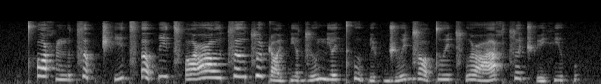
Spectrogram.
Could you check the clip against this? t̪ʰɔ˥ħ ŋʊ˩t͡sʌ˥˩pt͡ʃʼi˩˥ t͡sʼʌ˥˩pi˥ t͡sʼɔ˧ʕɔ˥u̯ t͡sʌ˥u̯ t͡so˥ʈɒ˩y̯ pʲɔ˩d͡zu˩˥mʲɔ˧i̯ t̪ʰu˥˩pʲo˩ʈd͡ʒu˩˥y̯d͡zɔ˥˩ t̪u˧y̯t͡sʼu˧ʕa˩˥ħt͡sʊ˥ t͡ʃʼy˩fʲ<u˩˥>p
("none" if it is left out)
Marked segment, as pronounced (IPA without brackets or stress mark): u˧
